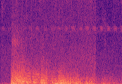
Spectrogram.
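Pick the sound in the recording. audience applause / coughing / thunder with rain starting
thunder with rain starting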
